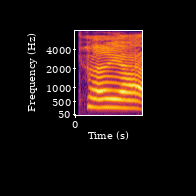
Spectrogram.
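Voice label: "tài yáng", Mandarin Chinese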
